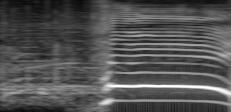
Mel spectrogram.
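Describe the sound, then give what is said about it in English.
An audience cheers in celebration of the Lord, a noisy, blended roar, then one loud sustained shout rings out over it, holding a steady high pitch before sliding slightly down. “Can you give him a clap offering? Can you give him a shout?”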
